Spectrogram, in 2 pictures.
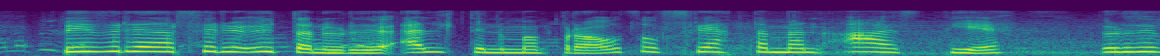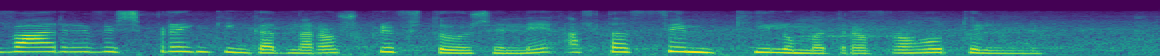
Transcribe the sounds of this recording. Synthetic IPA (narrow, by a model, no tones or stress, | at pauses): pɪvɾɛðaɾ̥fɪɾɪɾʏːt̪anʏɾðʏʔɛlt̪ɪnʏmapɾaːwðɔɣfɾjɛht̪amɛnːaːɛfpɛ | ʏɾðʏvaːɾɪɾvɪðspɾejɲciŋkat̪naɾawskɾɪfst̪ɔɣʏsɪnːɪʔal̥t̪aðfɪmcʰiːlɔmejt̪ɾafɾawɦoːwt̪ʰɛlɪnːʏ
